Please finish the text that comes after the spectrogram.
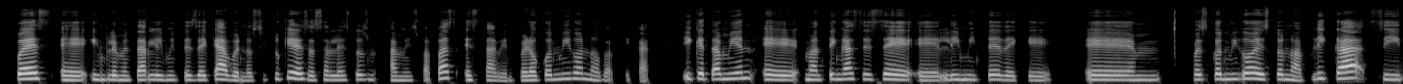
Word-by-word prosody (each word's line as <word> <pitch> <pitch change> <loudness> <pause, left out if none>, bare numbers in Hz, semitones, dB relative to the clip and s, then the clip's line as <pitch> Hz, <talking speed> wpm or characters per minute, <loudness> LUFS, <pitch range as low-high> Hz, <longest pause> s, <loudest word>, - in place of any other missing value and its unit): puedes, 265 +2 +6
eh, 200 -2 +1
implementar 215 -1 0
límites 210 -1 -3
de 210 -1 -1
que: - - +3
"Ah, 235 - +7
bueno, 180 -3 -3
si 190 +4 -16
tú 250 +1 -8
quieres 260 -5 +4
hacerle 205 +1 -3
estos 225 +2 -6 0.2
a 195 - -2
mis 190 0 -7
papás, 285 +8 0
está 205 -2 -4
bien, 170 +1 -10
pero 195 +1 0
conmigo 250 +4 -1
no 215 -6 -4
va 180 - -8
a - - -16
aplicar". - - -11 0.3
Y - - -2
que 255 +1 +4
también, 255 +4 +1
eh, 210 -2 +1
mantengas 235 +3 -1
ese, 235 -1 +1
eh, 185 -1 -2
límite 225 0 -2
de 200 -1 -4
que, 190 +1 -7 0.3
em, 210 0 0 0.3
pues: 230 0 -2
"Conmigo 245 +2 +1
esto 240 -2 +2
no 215 -3 0
aplica, 270 +9 +5
sí 225 -2 -4
220 Hz, 175 wpm, -23 LUFS, 205-245 Hz, 0.3 s, Ah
